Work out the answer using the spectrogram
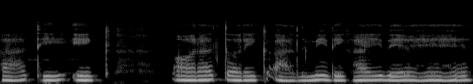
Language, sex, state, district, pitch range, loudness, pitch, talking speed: Hindi, female, Bihar, Gopalganj, 190-205 Hz, -29 LUFS, 195 Hz, 150 wpm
